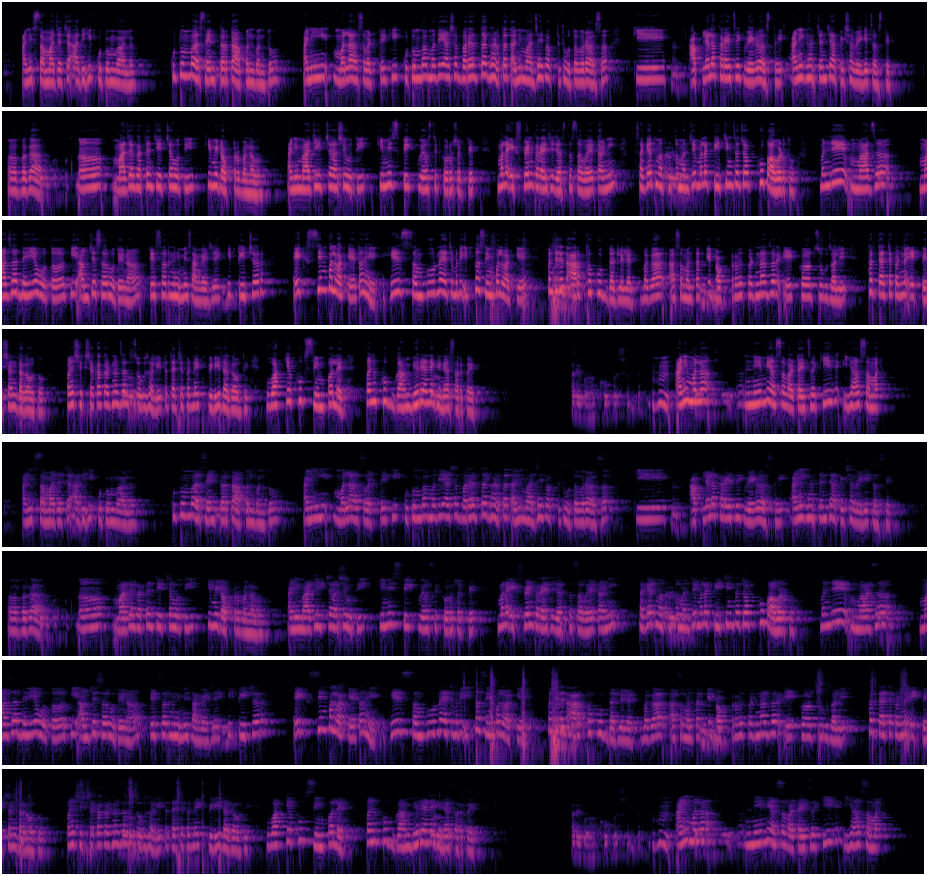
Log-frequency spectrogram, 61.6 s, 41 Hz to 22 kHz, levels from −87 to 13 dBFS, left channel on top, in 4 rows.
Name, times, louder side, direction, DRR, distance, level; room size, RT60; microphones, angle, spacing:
voice 1, 0.3-2.2 2.8-4.6 5.0-10.1 10.5-11.1 11.4-14.8 15.5-16.1 16.6-19.8 20.2-21.5 21.7-23.3 23.7-25.7 26.0-28.6 29.0-30.2 30.7-35.2 35.7-39.6 39.9-40.5 40.8-44.9 45.3-47.0 47.3-50.4 50.7-52.0 52.3-53.7 54.0-54.1 57.1-58.0 58.5-60.9, left 7 dB, 65° left, 12 dB, 0.3 m, -34 dB
voice 2, 16.0-16.3 21.0-21.3 24.7-24.8 26.4-26.8 30.0-30.3 34.3-34.6 40.0-40.4 42.4-42.8 48.2-48.6 53.4-53.8 55.7-56.8 57.8-58.5 59.1-59.2, left 1 dB, 20° left, 4 dB, 0.8 m, -45 dB
Packing tape duct tape, 38.5-39.1 39.5-39.6 40.0-40.2 40.9-41.0 44.4-44.8 45.3-45.4 45.8-46.1 46.5-46.8 47.5-48.0 48.3-48.8 49.1-49.3 49.6-50.0 53.0-53.1 53.4-53.6 53.9-54.1 54.4-54.6 54.9-55.0, right 4 dB, 50° right, 0.4 m, -48 dB
11.0 x 4.8 x 3.3 m, 0.73 s
head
